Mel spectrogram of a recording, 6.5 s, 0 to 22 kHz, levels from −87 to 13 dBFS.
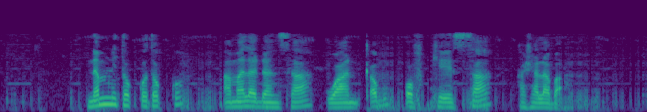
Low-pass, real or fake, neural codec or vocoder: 7.2 kHz; real; none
